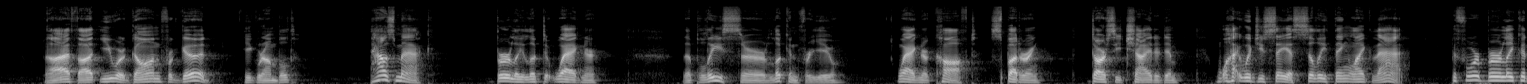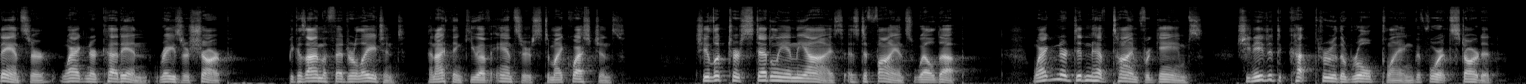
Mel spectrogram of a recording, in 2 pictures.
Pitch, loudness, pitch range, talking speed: 125 Hz, -21 LUFS, 100-150 Hz, 170 wpm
